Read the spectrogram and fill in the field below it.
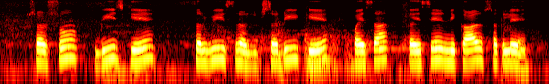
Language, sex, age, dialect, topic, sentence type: Magahi, female, 31-35, Western, banking, question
